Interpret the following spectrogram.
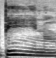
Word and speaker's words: Bean: And Colin, Bean rhymes with scene.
